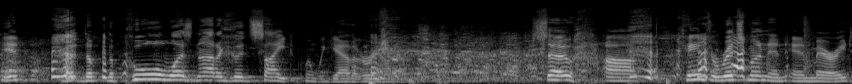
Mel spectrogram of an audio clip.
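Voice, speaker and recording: Fairly slow speech amid noticeable background noise and audible room echo. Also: man, high pitch for a man, ordinary pitch variation. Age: 60s. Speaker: public commenter at county meeting. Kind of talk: public comment speech. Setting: public meeting. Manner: halting, many fillers.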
